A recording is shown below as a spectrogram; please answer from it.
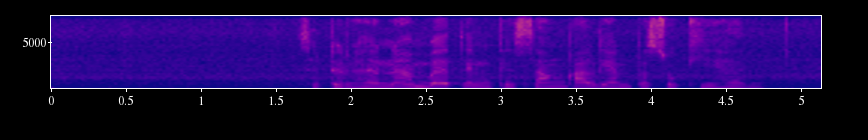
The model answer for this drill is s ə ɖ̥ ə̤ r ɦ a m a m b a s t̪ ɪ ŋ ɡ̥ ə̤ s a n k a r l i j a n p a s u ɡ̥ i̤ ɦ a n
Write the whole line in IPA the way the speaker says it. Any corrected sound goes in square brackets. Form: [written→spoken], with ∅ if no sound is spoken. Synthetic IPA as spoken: s ə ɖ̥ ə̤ r ɦ a [m→n] a m b a [s→∅] t̪ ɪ [ŋ→n] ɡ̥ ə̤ s a [n→ŋ] k a [r→∅] l i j a n p [a→ə] s u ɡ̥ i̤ ɦ a n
